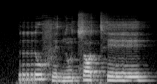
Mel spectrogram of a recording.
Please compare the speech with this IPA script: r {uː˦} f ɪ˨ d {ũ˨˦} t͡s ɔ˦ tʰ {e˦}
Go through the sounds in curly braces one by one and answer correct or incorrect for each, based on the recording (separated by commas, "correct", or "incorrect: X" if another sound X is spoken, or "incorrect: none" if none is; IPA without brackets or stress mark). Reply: incorrect: u˦, incorrect: ũ˨, incorrect: eː˦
